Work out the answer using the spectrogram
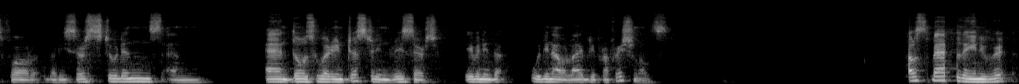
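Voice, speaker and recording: A man from Bangladesh giving an online presentation as a librarian over a video call, halting with many fillers and restarts. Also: medium pitch, breathy edge. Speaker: librarian giving a webinar talk.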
